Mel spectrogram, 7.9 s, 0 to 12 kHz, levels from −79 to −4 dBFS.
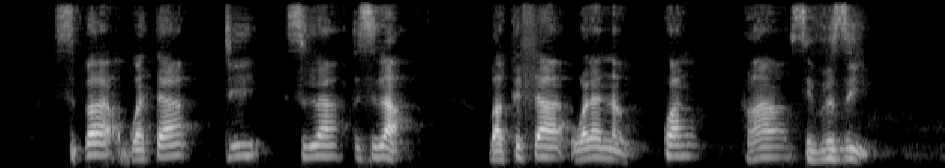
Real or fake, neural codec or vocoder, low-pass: fake; codec, 24 kHz, 1 kbps, SNAC; 10.8 kHz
